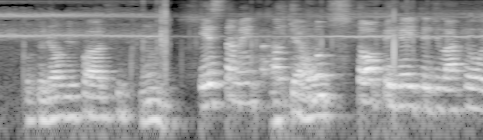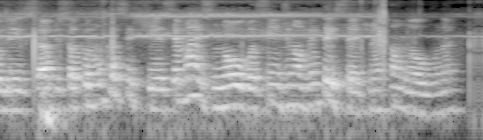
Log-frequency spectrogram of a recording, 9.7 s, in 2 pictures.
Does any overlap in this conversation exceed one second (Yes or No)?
No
